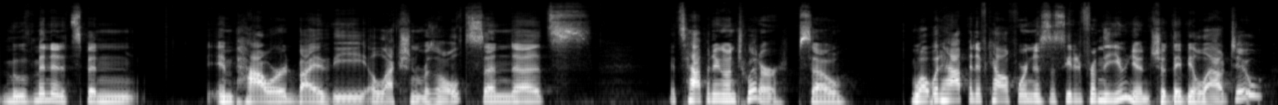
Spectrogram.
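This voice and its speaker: A woman's voice: lowish voice, moderate pace, smooth. Playful woman chatting casually as co-host. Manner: playful, informal, profane, rambling. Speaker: talk show co-host. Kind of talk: casual chat and storytelling.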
